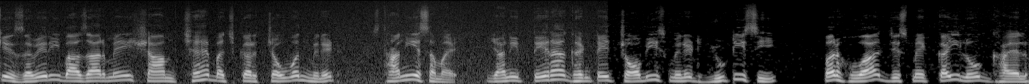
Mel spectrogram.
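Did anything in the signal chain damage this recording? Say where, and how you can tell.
Yes. Overdone noise removal in call processing from 6.08 s, after "तेरह घंटे", to the end. Aggressive band gating breaks the background into warbling specks, and the spectrogram shows holes speckled with isolated twinkles.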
